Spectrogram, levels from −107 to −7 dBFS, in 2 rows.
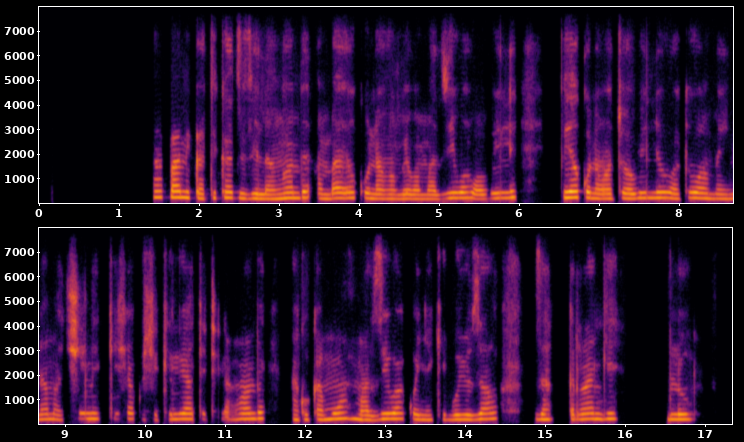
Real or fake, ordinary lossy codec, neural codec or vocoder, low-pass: fake; Opus, 32 kbps; codec, 44.1 kHz, 7.8 kbps, DAC; 7.2 kHz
